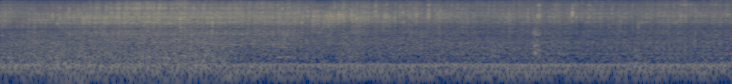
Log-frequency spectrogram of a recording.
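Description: Frying sizzle from a kadhai of spiced mushrooms as chopped tomatoes go into the hot oil and are stirred with a wooden spatula. The hiss swells over the first couple of seconds and then eases, with a couple of light clicks about five seconds in.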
